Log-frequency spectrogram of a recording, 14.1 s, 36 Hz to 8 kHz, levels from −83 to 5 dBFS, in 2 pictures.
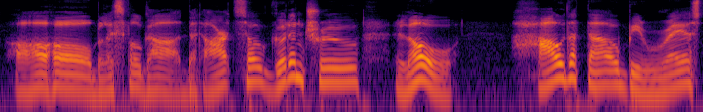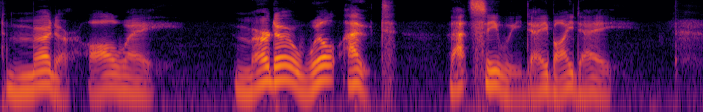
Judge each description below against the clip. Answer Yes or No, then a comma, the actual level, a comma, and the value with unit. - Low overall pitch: Yes, low, 110 Hz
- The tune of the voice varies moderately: No, wide, 5.9 semitones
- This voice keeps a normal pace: No, slow, 105 wpm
